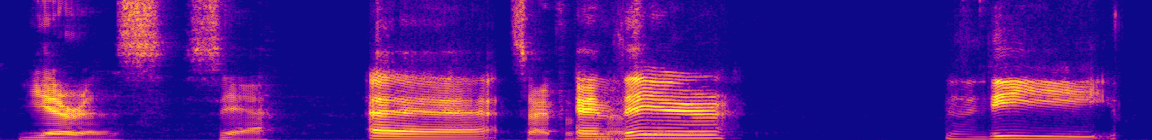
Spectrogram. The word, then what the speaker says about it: gyros: Gyros. Uh they're called euros. Yuros.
